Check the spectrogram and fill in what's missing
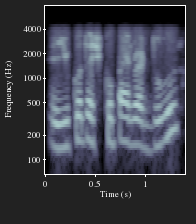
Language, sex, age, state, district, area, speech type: Kashmiri, male, 18-30, Jammu and Kashmir, Kupwara, urban, conversation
